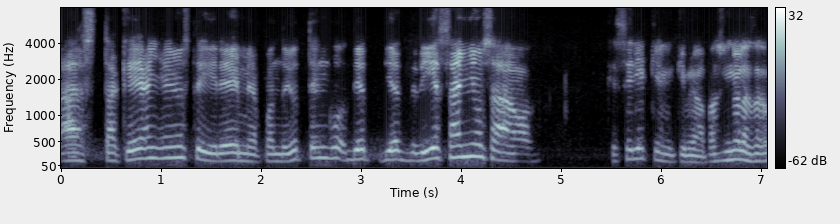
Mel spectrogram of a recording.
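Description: In a plain, everyday voice, a man speaks fairly slowly at a fairly high pitch with ordinary pitch variation. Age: 20s. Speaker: rodeo roper. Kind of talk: casual chat.

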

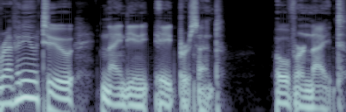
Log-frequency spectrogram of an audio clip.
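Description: A man's animated tone with very wide pitch swings. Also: dry, close sound with no echo. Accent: American. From US Midwest. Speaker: marketing agency founder and CEO. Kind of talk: casual interview chat. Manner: calm; animated, profane.

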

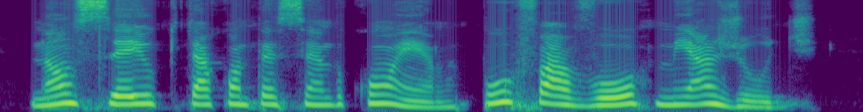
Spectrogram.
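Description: The recording is very clean with a silent background and a dry, close sound with no echo. A woman speaks at a fairly high pitch with lively intonation. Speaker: co-host reading listener questions. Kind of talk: live Q&A show.

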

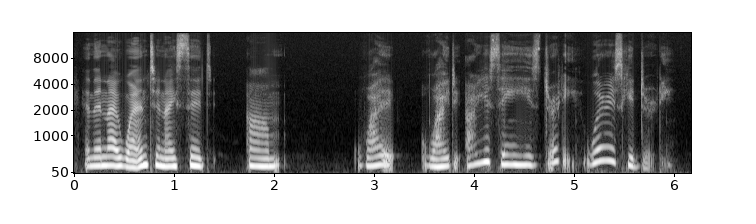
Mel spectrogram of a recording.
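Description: A woman with a Spanish accent speaks at a moderate pace in a fairly high pitch, her intonation lively, with long, frequent pauses and a dry, close sound with no echo. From Mexico. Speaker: preschool teacher and podcast host. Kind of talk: casual conversation.

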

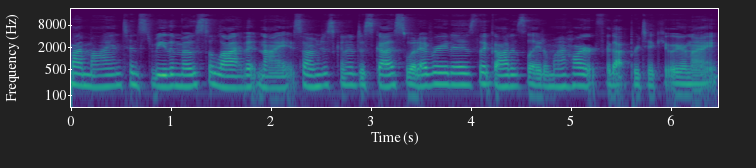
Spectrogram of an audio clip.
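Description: With a Southern US accent, a woman talks at a very fast pace and medium pitch, with ordinary pitch variation and hardly any pauses. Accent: Southern American. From US South, South Carolina. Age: 20s. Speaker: podcast host. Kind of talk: solo podcast introduction.

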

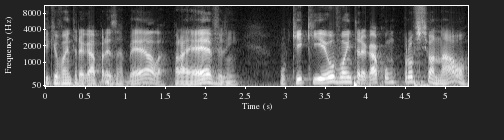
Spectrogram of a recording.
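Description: This voice moves at a fairly quick pace with very wide pitch swings. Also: man, medium pitch for a man. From Porto Alegre, southern Brazil. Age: 30s. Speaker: life coach. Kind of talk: interview conversation. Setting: live stream studio.

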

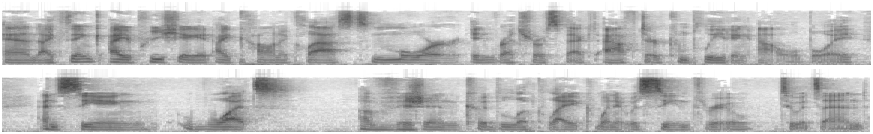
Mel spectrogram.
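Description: A man talks fairly slowly in a fairly low pitch, with vocal fry. His intonation stays fairly even. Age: 30s. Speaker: video game podcast host. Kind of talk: casual chat.

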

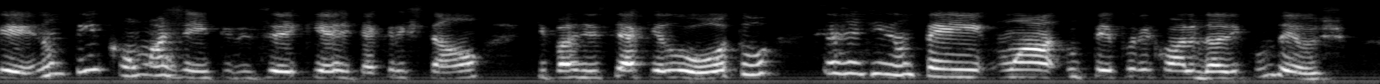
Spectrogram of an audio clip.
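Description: The pace is fairly quick and the tone animated. Intonation is lively. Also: woman. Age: 20s. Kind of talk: casual chat.

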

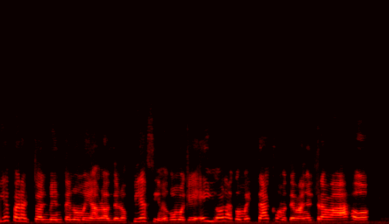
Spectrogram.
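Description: A woman with a slight Puerto Rican accent speaks at a high pitch with ordinary pitch variation, in a dry, close sound with no echo. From Puerto Rico. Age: 20s. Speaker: foot content creator. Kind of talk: interview. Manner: smiling while speaking.

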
